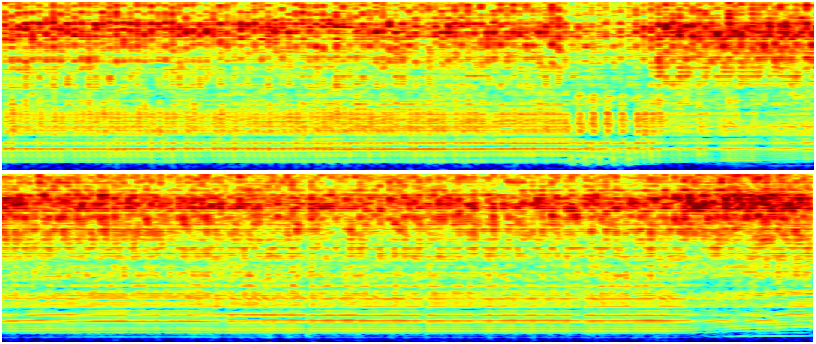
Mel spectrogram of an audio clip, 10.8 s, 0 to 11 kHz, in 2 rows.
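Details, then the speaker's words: Honda Karisma (Supra X125-type engine) that smoked heavily despite a good piston, after the clogged oil-ring holes were cleaned and a new ring fitted; run without the exhaust to confirm it no longer smokes. Loud, sharp open-pipe firing at a steady idle with no misfire or knock; normal idle. "sengaja ya dihidupkan tanpa knalpot untuk memastikan bahwa dari mesin itu sudah tidak ngeburn hanya untuk memastikan saja"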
